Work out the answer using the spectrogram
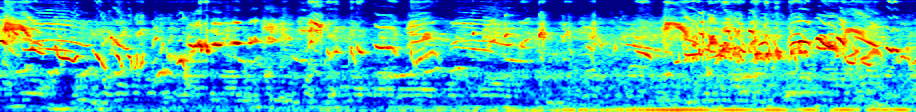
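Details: Oriental magpie-robin being trained, delivering a loud, fast medley of high whistled sweeps, rapid trills and harsh chips with little pause, while a steady low hum rises underneath during the second half.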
